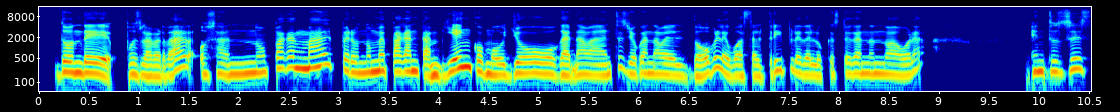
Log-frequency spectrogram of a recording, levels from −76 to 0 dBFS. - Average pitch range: Yes, average, 4.0 semitones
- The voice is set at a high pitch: No, medium, 180 Hz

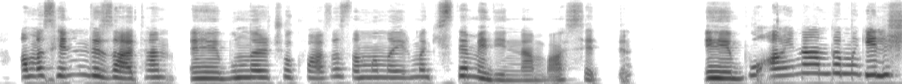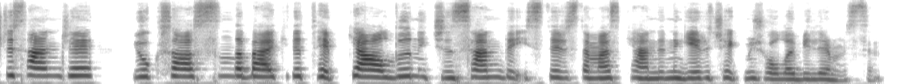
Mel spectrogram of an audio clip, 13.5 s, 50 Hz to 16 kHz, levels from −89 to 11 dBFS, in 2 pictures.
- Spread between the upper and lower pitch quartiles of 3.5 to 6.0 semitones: Yes, average, 4.6 semitones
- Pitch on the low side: No, very high, 275 Hz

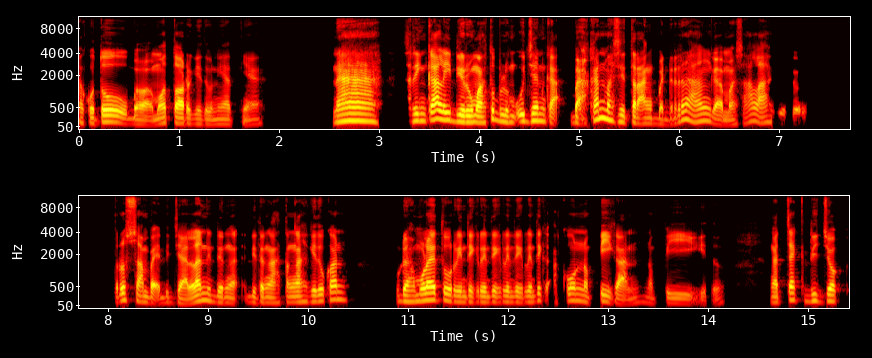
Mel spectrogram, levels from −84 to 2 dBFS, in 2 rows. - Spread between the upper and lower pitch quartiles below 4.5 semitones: No, average, 5.3 semitones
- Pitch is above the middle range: No, medium, 140 Hz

